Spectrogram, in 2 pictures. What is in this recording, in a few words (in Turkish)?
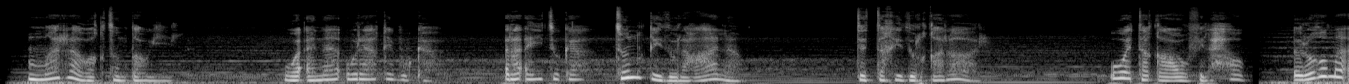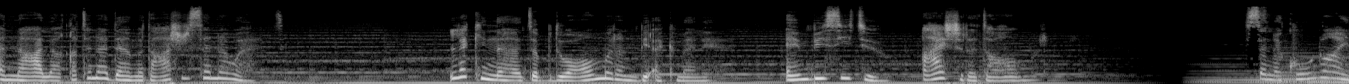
Arapca Kadin Klasik Arapca Cezayir, seslendirme; kadin sesler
